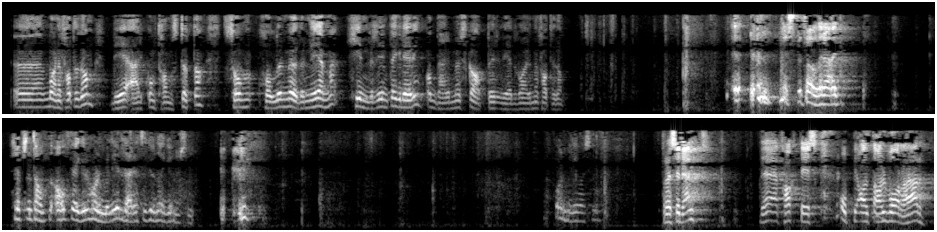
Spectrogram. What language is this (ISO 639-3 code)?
nor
